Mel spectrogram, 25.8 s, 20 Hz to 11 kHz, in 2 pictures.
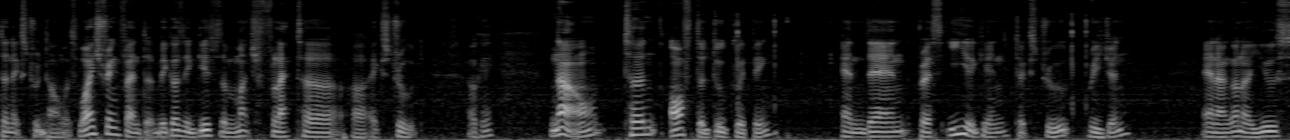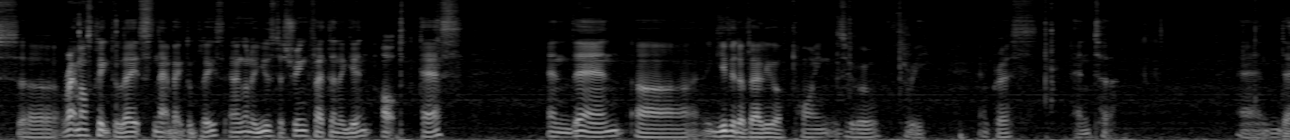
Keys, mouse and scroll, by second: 7.7 click, 10.1 e, 10.8 click, 14.1 right click, 17.1 alt+s, 20.9 KP_Decimal, 21.3 KP_0, 24.4 Tab, 24.9-25.3 scroll down 1, 25.3 middle click.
